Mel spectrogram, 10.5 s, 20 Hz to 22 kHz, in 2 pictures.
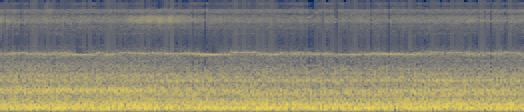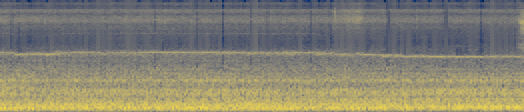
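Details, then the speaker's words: Brand-new 5th gen Toyota 4Runner TRD Pro driving with a Front Runner Slimline II roof rack: steady high whistle near 3 kHz over road rumble, louder with speed, audible over the radio. "hear that whistling and it gets much much louder it's incredible the amount of work i had to do to get this thing on this particular truck including drilling holes and it whistles so loud you can hear it over the radio"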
